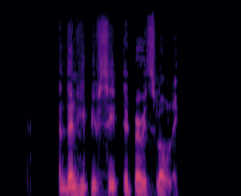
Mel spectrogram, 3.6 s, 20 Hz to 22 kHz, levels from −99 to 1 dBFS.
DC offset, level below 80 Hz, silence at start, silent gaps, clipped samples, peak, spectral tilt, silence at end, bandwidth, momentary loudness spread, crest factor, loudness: under 0.1%; -76 dBFS; 0.9 s; 1.79-1.84 s; under 0.1%; -28 dBFS; -4.5 dB/octave; 0.95 s; 15.5 kHz; 11 LU; 22 dB; -47 LUFS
